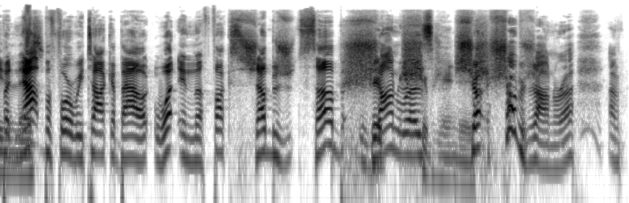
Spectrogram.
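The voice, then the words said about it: Rushed, poor Sean Connery impression. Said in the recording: “That was the worst Sean Connery impression I've ever heard. ... As he's rushing it.”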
